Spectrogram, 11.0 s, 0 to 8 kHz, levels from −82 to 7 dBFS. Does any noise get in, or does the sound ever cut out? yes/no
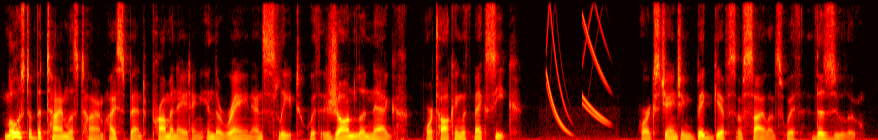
yes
